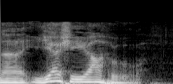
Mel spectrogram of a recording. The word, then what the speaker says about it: Yeshayahu: Then we turn over to, turn back to Isaiah, or how do you say Isaiah? Isaiah in Hebrew. You say, it's written Yeshayahu is actually how we should pronounce it.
